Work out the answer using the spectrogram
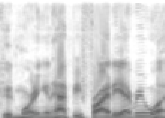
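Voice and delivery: ordinary talk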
